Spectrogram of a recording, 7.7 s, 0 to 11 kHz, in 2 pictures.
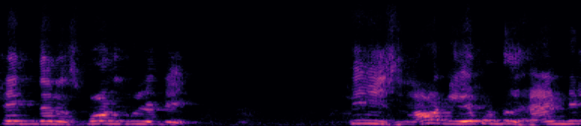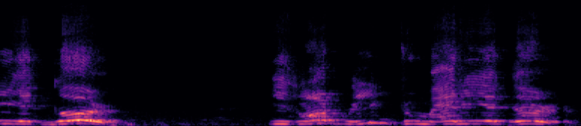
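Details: Adult male with puberphonia, voice thin since birth; surgery was advised, but he is receiving voice therapy exercises instead, after 4 days of treatment, which he reports have improved his voice; speaking Hindi.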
